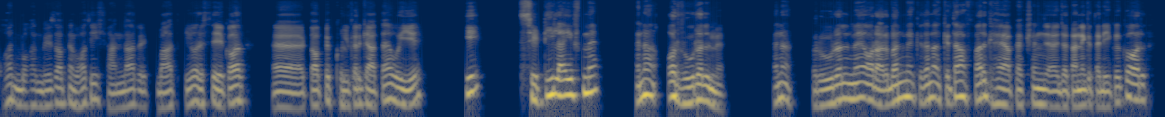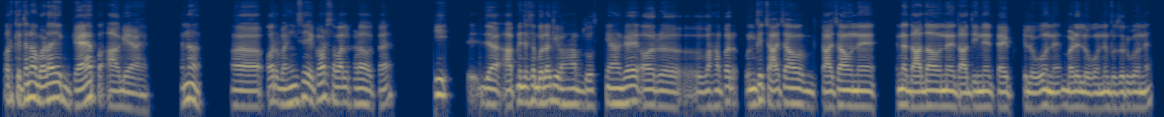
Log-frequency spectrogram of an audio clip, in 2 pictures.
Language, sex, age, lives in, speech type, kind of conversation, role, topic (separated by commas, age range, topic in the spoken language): Hindi, male, 25-29, India, conversation, podcast, host, South Asian families mein pyaar dikhane ke cultural norms kaise alag hote hain?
